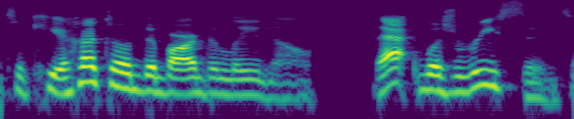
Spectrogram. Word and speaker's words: Chiaretto: So, but you're Chiaretto. – Saying. – Chiaretto. – Chiaretto. – Yes. – Okay. – C-H-I-A-R-E-T-T-O. – Chiaretto.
